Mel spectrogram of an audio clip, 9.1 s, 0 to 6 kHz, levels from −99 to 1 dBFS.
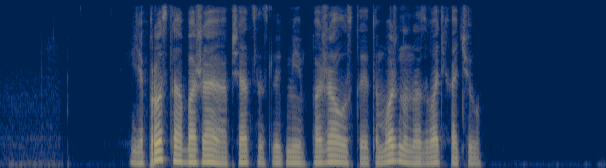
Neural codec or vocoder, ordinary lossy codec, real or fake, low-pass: none; AAC, 48 kbps; real; 5.4 kHz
